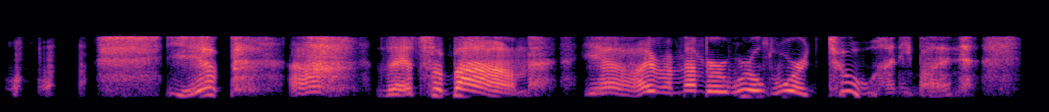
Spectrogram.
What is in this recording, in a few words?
Female Old; rebel cops 2019 gamerip; Bomb Spotted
